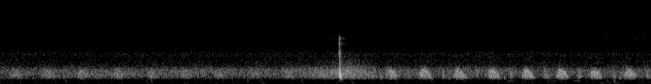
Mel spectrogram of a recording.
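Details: Fetal Doppler at 9 weeks of pregnancy, third baby: rapid, regular whooshing pulses of the early fetal heartbeat, around 170 beats a minute.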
